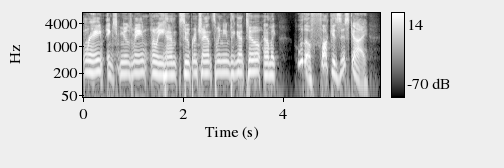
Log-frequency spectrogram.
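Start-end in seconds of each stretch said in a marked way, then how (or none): 0.0-3.6 odd, weird put-on little-kid voice. Retelling a guy cutting in on the speaker and Ray, in a weird kid voice. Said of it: "weird, like, kid voice coming in".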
